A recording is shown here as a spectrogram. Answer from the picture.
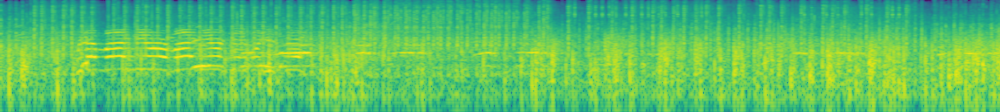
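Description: Paintball markers firing in rapid strings of sharp pops, with shouting voices over them about one to three seconds in.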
